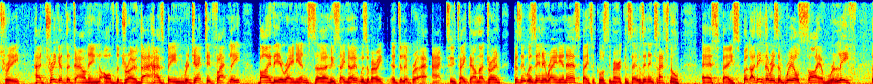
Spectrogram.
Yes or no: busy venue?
yes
